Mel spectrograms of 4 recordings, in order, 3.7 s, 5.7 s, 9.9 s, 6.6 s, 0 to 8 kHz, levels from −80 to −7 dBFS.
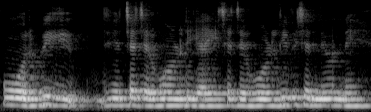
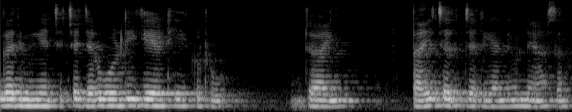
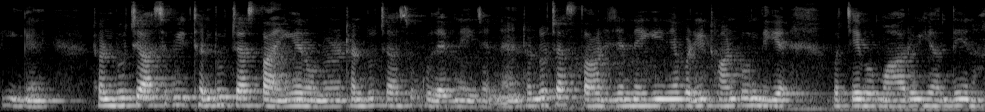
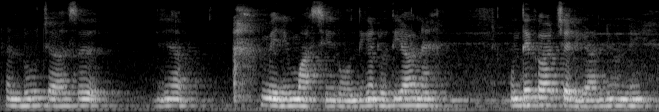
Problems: none marked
